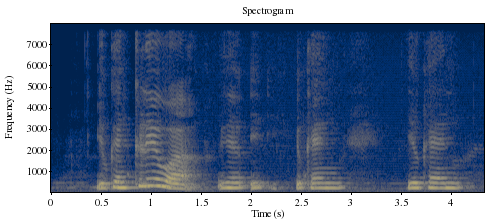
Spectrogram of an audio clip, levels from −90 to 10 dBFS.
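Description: From 1.43 s to the end of the speech, a mains buzz sits roughly 40 dB below the signal. Sharp switching spikes on a 60 Hz supply, entering twice per cycle, spread harmonics up into the kilohertz range, producing a steady, raspy buzz under everything.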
